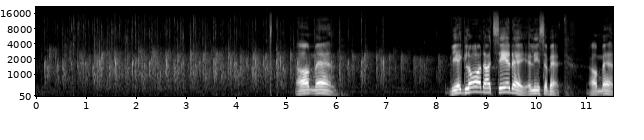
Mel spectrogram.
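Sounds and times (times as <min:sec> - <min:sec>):
audience applause: 0:00.0 - 0:08.8
speech: 0:05.2 - 0:06.1, 0:08.3 - 0:11.5.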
